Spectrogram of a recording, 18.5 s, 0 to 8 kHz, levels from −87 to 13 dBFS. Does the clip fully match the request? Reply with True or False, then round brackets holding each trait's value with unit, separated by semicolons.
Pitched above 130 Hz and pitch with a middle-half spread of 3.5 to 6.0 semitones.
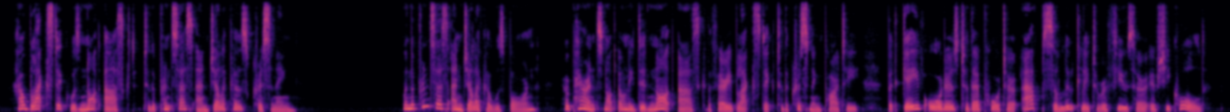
True (185 Hz; 4.6 semitones)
